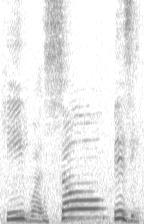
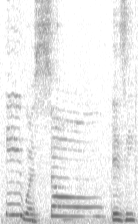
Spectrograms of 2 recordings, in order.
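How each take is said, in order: First: Slow, louder, stretched so busy; stress on so. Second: Higher refrain. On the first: Teacher asks children to say the refrain together. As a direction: lean on so and invite the kids to say it. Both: Shown as a demonstration. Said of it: "Help me say this".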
